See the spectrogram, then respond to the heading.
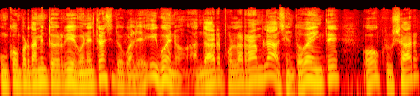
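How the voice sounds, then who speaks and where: The speaker has a Uruguayan accent and lively intonation. The pace is moderate. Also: man. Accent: Rioplatense Spanish (Uruguayan). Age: 60s. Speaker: drug policy expert. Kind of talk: TV talk show interview.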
